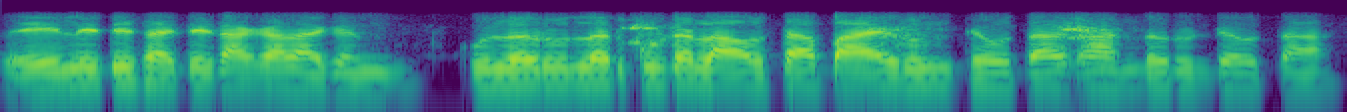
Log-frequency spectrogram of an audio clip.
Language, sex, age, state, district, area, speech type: Marathi, male, 18-30, Maharashtra, Nagpur, rural, conversation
